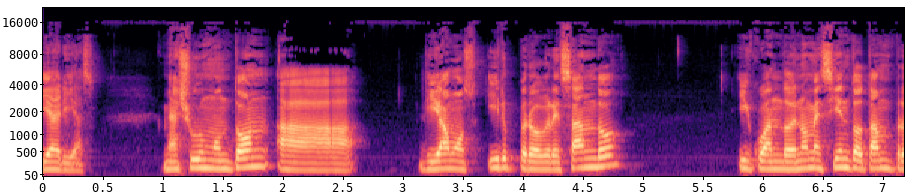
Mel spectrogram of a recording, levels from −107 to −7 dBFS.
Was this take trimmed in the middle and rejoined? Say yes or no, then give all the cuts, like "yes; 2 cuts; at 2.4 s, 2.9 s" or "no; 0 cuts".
no; 0 cuts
